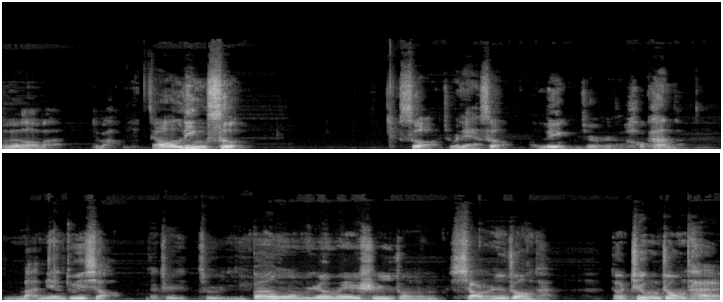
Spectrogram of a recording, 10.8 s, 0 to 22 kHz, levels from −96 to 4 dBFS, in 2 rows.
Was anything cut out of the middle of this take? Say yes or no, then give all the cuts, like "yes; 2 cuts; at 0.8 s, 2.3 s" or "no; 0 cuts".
yes; 4 cuts; at 1.0 s, 4.0 s, 5.4 s, 8.7 s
